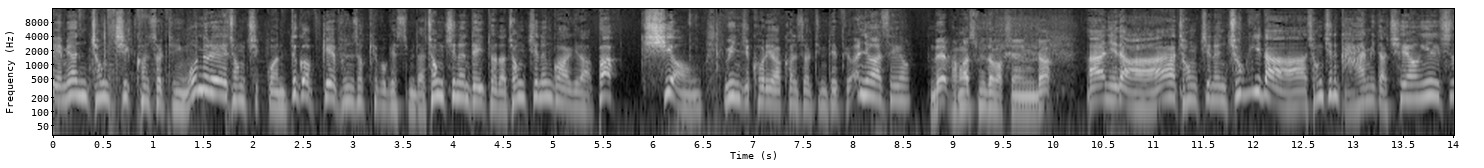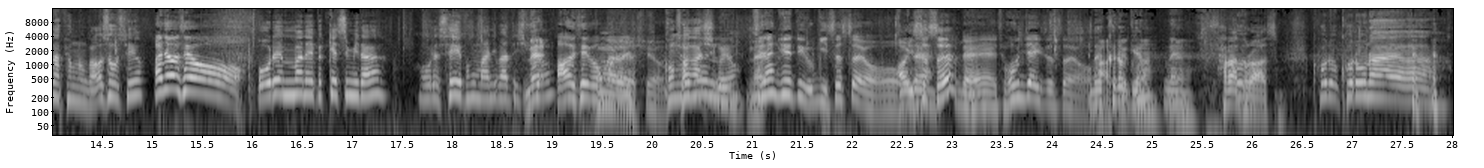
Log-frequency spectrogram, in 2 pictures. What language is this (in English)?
Korean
